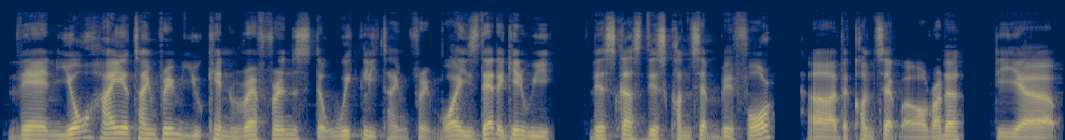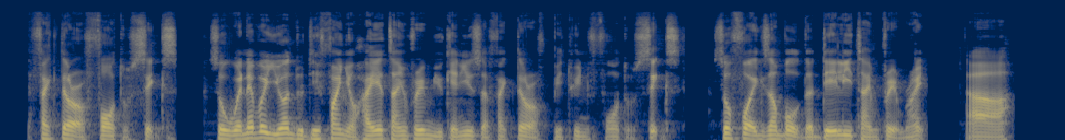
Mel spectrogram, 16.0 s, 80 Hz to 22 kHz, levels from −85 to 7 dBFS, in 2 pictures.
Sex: male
